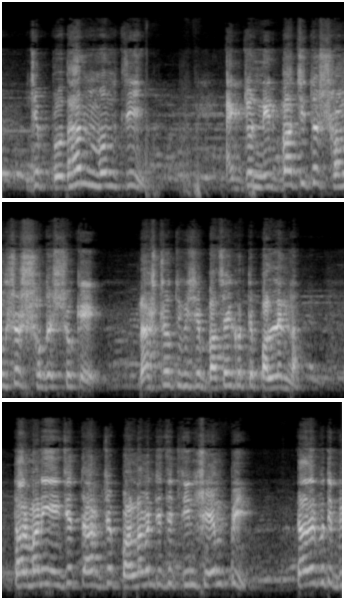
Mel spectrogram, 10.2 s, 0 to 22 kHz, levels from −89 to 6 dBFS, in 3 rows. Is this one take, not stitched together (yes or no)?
yes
